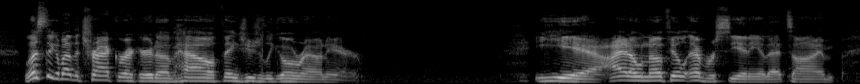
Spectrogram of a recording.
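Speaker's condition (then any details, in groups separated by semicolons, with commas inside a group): No condition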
